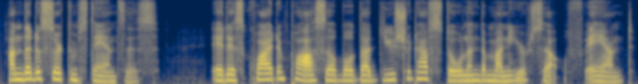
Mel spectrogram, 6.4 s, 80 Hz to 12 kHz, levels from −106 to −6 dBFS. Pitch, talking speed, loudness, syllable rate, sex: 185 Hz, 150 wpm, -22 LUFS, 5.0 syllables/s, female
